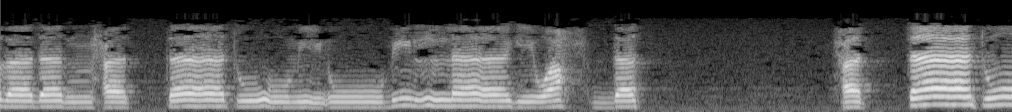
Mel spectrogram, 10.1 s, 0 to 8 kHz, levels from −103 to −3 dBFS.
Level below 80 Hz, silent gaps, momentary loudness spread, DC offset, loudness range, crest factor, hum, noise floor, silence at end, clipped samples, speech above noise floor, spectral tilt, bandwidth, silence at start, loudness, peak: -68 dBFS; none; 13 LU; under 0.1%; 7 LU; 20 dB; none; -59 dBFS; 0 s; under 0.1%; 38 dB; -10.5 dB/octave; 4.3 kHz; 0 s; -21 LUFS; -2 dBFS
